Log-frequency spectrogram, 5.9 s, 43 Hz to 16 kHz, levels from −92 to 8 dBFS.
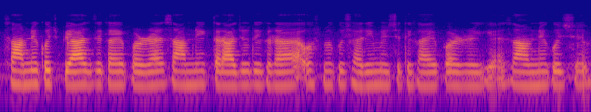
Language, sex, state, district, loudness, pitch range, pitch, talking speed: Hindi, female, Bihar, Sitamarhi, -26 LUFS, 180-185 Hz, 180 Hz, 225 wpm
